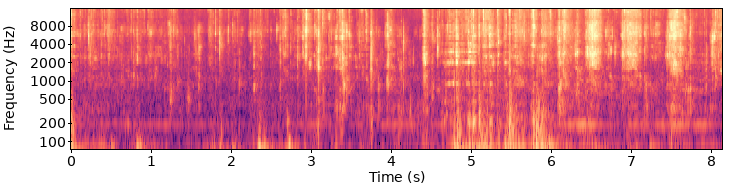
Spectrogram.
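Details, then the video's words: Pet dog being fed, eating noisily: wet, crunchy chewing and smacking in irregular bursts, heavier and louder midway, with a steady low hum underneath. "Feeding Dog 寵物吃播"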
